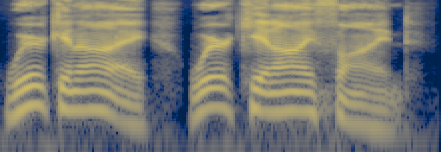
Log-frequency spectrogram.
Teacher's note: In natural long tail fluency, the can gets reduced. It's not a hard A sound. >> Right, becomes a schwa.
